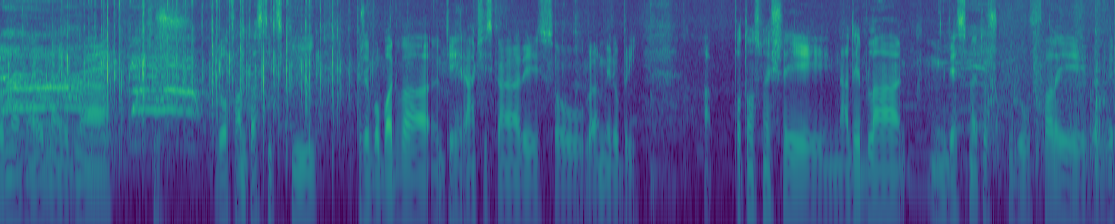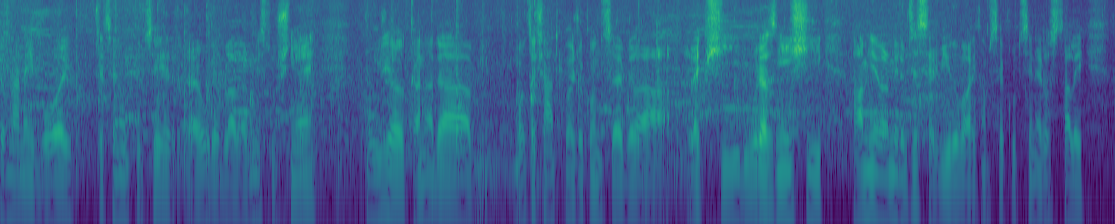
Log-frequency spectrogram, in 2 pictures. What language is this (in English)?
Czech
